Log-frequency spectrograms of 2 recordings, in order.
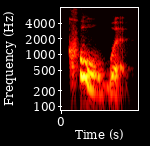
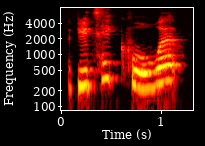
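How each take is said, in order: First: A playful put-on tipsy voice, barely shifted; mock tipsy. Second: Said in the usual way. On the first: Joking to stream viewers that the cold whip tastes boozy, in mock tipsy voice. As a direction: drawl it like you're slightly buzzed, as a joke. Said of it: "I'm totally sober, by the way".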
